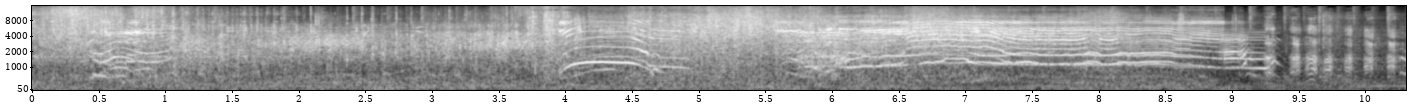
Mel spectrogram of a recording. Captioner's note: scream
